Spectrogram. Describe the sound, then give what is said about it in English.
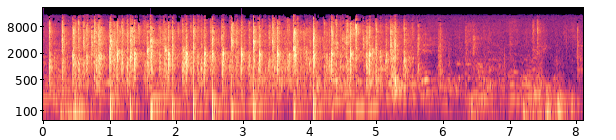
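An audience claps together in a dense burst of applause for a guest speaker from Iowa Educational Services for the Blind and Visually Impaired at an ICUB gathering, lasting about six seconds, then it thins out and fades while a low murmur of voices continues underneath. “a big round of applause for you, and thanks for coming.”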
